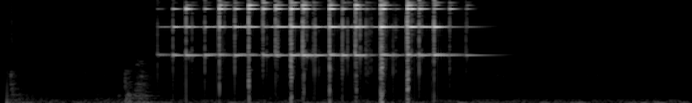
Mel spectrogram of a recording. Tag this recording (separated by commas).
Bell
